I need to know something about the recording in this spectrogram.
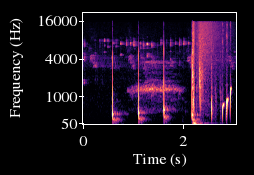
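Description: Short plucky pickup blips sound from a video game in quick succession.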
